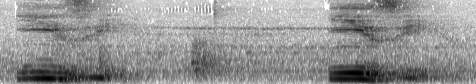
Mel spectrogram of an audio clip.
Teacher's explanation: la s cuando se encuentra entre medio de dos vocales y en este caso la y es una vocal en inglés la s se pronuncia como una S como un zumbido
